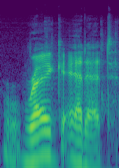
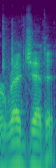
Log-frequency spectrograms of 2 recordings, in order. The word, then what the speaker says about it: regedit: And we're going to type in regedit, or regedit, however you want to pronounce it, R-E-G-E-D-I-T, and click OK.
